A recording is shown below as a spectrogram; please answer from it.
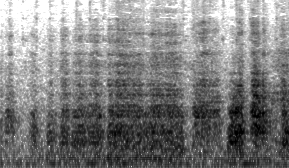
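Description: A coin scratching the latex coating off a paper scratch-off lottery ticket: a steady rasping scrape of metal on card.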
